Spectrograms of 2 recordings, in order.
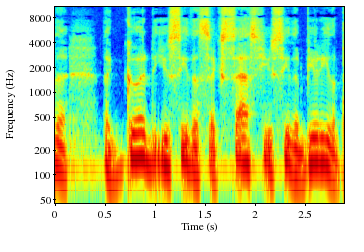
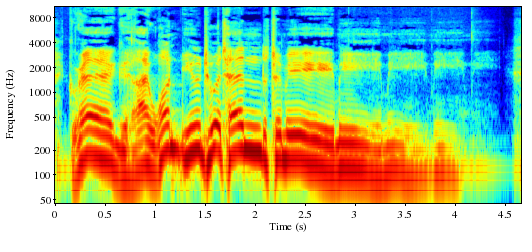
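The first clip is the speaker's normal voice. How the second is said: big voice of God; 2 semitones higher, 4 dB louder, slower than usual. Retold or imitated. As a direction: boom it out like God from the heavens, then let it die off. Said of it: "in that big voice saying".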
